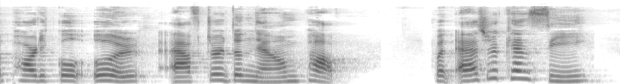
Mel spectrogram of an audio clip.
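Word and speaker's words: 밥: let's read this one can you read it correctly it's easy right it's pop meaning rice in korean with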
